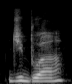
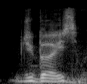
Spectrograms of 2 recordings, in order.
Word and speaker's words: Du Bois: Il s'agit du père du panafricanisme, le sociologue William Edward Burgard Du Bois, Du Bois, si l'on prononce en anglais.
